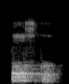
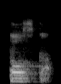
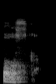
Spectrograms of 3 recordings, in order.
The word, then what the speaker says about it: Tosca: The pronunciation is Tosca, guys. Tosco. They will call it, somebody call it as Tosco. Okay. No, don't call like that. It's a Tosca. Tosca. Tosca.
